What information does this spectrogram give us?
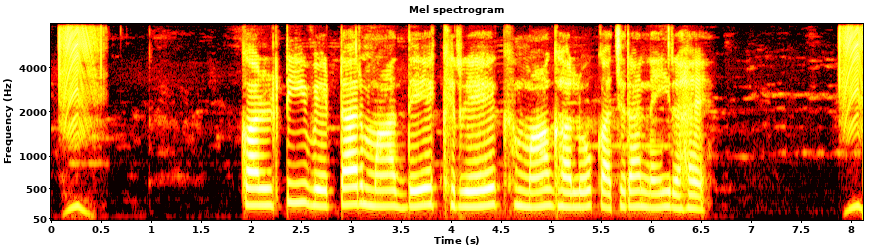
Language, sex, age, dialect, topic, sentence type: Chhattisgarhi, female, 25-30, Eastern, agriculture, statement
